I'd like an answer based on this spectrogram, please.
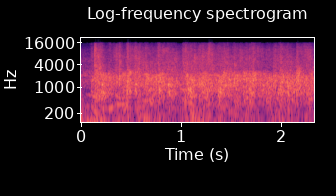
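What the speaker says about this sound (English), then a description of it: "Keep the applause going, come on." An audience at a ZDay 2017 talk in London breaks into loud, dense applause that holds steady from start to finish, with no talking over it.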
